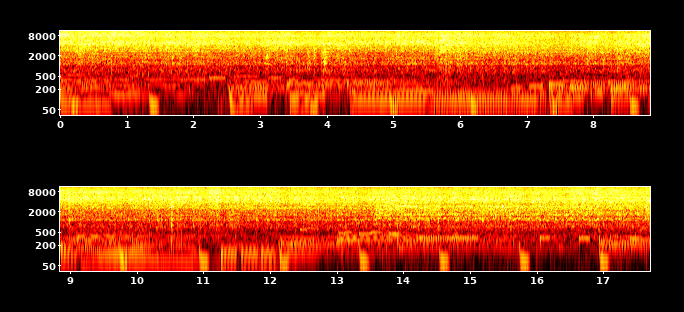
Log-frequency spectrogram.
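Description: Raw chicken pieces sizzling and frying in hot annatto oil in a stainless steel sauté pan, as more pieces are laid in and turned with tongs.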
